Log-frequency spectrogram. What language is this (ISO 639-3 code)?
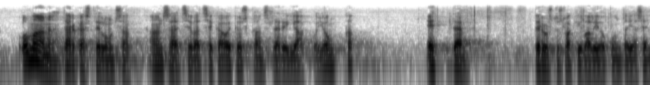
fin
